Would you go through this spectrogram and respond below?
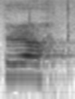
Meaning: paradise, heaven
- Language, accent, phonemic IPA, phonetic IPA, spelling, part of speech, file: Armenian, Eastern Armenian, /dəˈɾɑχt/, [dəɾɑ́χt], դրախտ, noun, Hy-դրախտ.ogg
